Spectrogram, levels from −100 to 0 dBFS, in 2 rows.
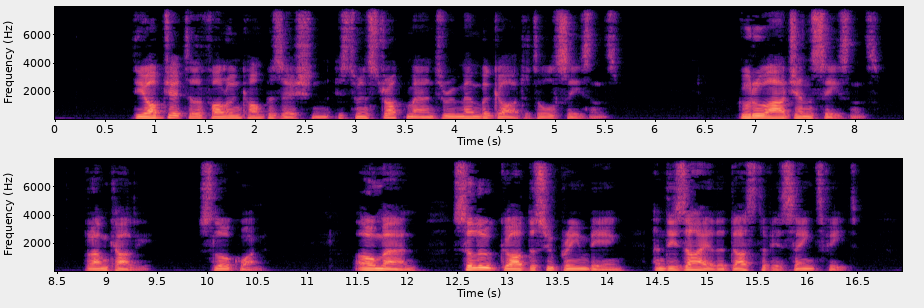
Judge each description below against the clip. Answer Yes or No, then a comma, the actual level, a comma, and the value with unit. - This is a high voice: No, very low, 95 Hz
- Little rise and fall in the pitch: No, average, 3.9 semitones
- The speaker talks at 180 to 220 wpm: No, average, 140 wpm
